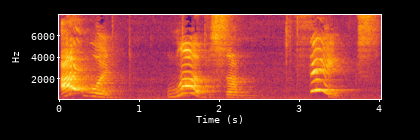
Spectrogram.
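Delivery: high, loud call. Acted. Bean calls out loudly.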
